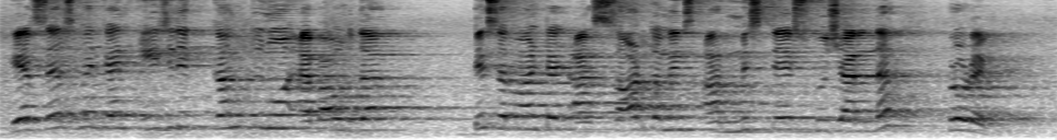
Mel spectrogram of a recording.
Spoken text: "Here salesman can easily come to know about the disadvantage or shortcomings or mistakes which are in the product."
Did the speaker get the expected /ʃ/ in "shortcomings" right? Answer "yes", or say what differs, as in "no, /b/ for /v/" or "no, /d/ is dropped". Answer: no, /s/ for /ʃ/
